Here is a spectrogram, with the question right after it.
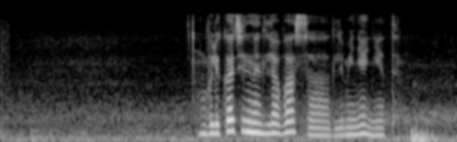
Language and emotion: Russian, neutral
